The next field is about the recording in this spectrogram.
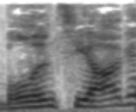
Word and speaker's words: Balenciaga: This shirt from Balenciaga, is that how you say it, Dave? – Yes.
